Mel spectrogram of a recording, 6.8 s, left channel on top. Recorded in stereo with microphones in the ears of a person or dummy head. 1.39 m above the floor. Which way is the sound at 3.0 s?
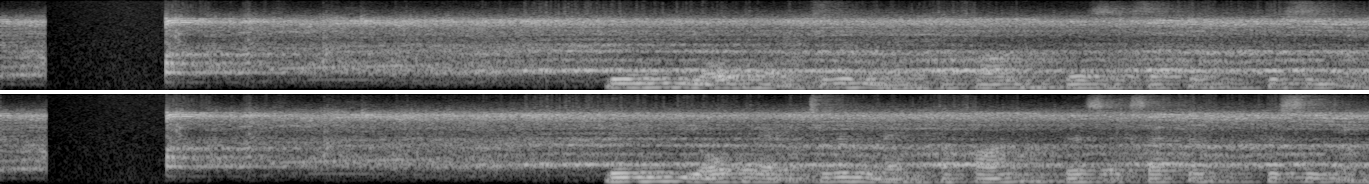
60° right (ahead or behind).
